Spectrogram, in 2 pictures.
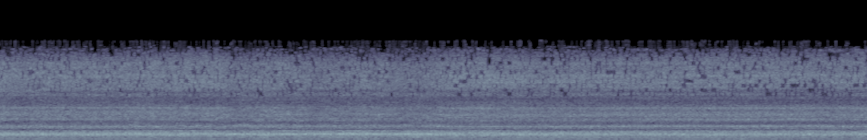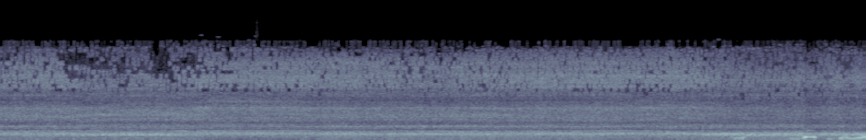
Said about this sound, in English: Now I'm going to start using the hair dryer again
